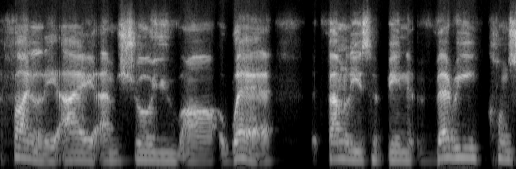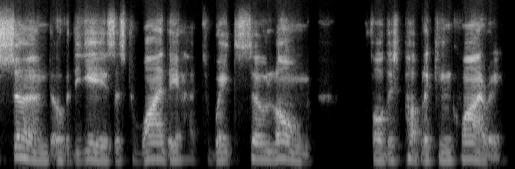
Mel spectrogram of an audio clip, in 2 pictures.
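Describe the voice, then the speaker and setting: A male actor reads a barrister at a public inquiry in a courtroom drama. He is formal and courteous, with a measured, probing way of putting questions. His voice sits at a middling pitch. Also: steady tone, sharp tone, poor audio. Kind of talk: online table read of a courtroom play.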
